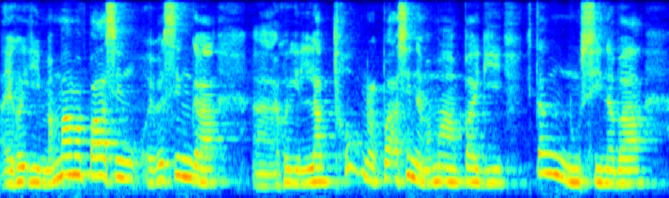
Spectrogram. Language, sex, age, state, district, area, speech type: Manipuri, male, 18-30, Manipur, Bishnupur, rural, spontaneous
